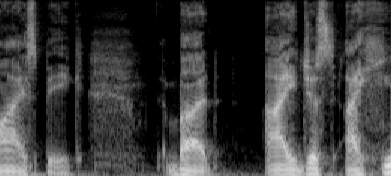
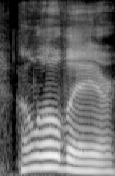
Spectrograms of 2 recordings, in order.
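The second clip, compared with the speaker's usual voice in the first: very high, loud, projected puppet character voice; 13 semitones higher, 7 dB louder than usual. Showing the vocal trigger used for Big Bird: Big Bird voice. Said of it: "that's how I will, I'll get into his voice".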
